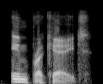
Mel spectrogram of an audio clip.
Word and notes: imprecate: British English

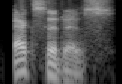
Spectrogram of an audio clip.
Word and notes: exodus: American English

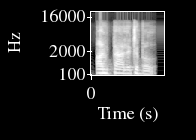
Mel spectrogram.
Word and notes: Unpalatable: Indian

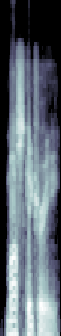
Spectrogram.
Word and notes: musketry: American English

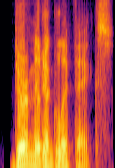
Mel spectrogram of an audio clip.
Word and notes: dermatoglyphics: American English

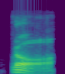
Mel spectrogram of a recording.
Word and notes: roar: British English

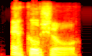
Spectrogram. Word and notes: ecclesial: British English

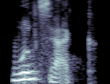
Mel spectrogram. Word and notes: Woolsack: Indian

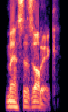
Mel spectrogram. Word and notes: Mesozoic: British English

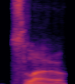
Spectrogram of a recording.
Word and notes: slow: British English

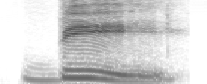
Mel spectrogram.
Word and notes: BE: Indian

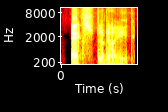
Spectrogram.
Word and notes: expedite: American English

